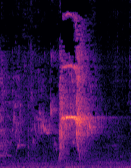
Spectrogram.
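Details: A single budgerigar gives a soft warble, then a loud harsh squawking chirp lasting under half a second.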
